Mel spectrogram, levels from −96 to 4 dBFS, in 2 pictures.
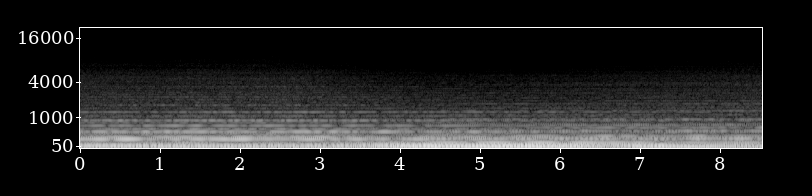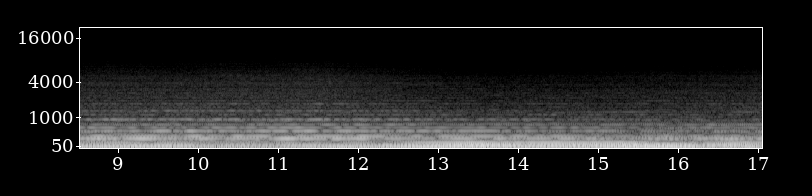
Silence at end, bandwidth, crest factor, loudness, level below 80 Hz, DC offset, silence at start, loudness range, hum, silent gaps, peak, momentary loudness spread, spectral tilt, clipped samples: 0 s; 1.8 kHz; 12 dB; -24 LUFS; -20 dBFS; 2%; 0 s; 7 LU; none; none; -6 dBFS; 8 LU; -12.5 dB/octave; under 0.1%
